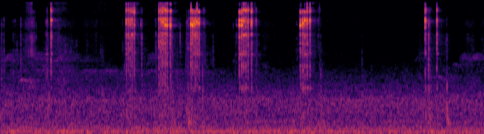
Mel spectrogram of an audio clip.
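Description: Sharp metallic ratcheting bursts as a fitting is tightened by hand, five or six short clicks spaced irregularly over a quiet background, close and clear.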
